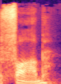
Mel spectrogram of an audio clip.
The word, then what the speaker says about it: FOB: small forward operating base or fob pronounced as in ke fob consisted of our medical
